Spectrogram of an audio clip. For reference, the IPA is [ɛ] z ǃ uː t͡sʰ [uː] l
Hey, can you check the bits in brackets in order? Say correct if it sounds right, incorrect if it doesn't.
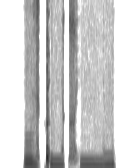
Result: incorrect: ɛ̃, correct

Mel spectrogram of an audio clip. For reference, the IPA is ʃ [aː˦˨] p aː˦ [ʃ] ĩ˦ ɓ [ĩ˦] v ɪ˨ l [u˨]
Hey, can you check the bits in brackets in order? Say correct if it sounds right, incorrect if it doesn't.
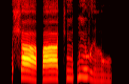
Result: correct, incorrect: t͡ʃ, correct, correct

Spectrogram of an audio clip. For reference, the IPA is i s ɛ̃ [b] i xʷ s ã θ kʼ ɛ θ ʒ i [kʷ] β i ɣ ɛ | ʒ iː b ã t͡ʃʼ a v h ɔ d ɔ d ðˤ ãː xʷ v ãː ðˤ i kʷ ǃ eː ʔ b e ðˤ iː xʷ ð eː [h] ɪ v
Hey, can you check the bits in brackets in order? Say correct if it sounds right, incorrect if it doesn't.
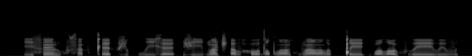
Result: incorrect: ð, correct, incorrect: β

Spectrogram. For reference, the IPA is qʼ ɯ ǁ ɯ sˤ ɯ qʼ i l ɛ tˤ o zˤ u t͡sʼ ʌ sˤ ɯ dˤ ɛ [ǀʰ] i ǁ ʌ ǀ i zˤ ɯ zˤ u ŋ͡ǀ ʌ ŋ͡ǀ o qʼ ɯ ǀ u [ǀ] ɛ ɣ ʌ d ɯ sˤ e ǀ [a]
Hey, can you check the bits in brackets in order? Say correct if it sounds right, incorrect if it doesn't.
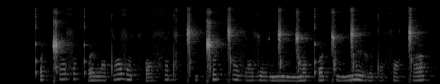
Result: correct, incorrect: ŋ͡ǀ, correct

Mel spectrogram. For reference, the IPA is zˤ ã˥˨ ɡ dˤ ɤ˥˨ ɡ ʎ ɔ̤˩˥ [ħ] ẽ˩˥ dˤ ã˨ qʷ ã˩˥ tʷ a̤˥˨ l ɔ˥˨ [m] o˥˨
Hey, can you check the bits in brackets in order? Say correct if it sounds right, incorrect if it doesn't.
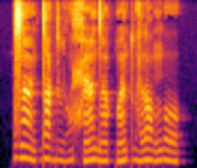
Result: correct, incorrect: ŋ

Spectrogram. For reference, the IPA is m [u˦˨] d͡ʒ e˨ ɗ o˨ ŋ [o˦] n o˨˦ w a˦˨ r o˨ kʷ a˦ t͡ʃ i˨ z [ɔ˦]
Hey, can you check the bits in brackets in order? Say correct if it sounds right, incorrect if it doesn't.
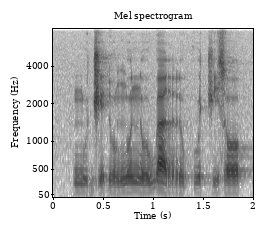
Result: incorrect: u˨, correct, correct

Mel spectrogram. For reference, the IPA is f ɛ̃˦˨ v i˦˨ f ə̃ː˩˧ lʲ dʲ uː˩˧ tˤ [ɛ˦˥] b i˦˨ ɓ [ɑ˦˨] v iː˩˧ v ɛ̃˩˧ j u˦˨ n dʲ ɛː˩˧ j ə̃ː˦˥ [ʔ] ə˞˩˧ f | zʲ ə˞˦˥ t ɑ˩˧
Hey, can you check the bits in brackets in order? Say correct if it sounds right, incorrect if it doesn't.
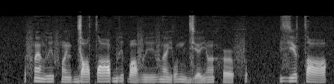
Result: incorrect: ɛː˦˥, incorrect: ɑ˩˧, incorrect: h

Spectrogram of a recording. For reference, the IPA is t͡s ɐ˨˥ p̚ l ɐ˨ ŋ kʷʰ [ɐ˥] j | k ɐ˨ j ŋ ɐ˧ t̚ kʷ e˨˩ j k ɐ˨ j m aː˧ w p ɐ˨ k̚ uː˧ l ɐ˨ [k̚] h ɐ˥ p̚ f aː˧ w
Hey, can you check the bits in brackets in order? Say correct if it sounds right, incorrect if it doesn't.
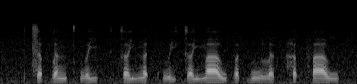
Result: incorrect: ɐ˨˧, correct

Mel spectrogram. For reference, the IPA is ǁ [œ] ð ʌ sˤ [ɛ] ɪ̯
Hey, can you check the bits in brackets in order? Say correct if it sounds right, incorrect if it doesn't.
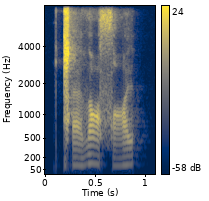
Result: incorrect: æ, correct

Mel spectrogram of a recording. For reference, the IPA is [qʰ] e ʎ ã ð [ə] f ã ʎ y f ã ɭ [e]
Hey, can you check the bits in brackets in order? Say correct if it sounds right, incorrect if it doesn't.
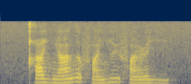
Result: correct, correct, incorrect: i

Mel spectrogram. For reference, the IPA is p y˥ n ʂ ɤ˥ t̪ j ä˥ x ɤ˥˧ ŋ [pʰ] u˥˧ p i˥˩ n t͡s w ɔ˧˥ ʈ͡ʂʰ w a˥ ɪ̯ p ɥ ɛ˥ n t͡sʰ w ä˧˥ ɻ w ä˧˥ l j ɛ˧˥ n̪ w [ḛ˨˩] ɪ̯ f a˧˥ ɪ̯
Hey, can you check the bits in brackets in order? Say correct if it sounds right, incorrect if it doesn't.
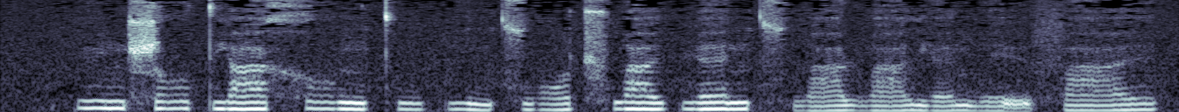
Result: incorrect: t̪ʰ, correct

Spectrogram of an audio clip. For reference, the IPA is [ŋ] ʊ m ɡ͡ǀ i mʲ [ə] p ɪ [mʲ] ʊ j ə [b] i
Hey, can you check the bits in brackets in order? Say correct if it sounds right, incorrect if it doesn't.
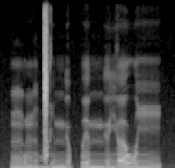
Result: correct, incorrect: ɔ, correct, incorrect: w

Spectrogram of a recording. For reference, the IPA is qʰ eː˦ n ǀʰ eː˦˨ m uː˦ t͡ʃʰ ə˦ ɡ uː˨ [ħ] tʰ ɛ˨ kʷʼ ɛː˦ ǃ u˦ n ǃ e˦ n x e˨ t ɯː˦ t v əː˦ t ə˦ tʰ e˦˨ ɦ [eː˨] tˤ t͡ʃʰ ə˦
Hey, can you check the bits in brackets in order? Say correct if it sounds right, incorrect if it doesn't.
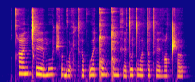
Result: correct, incorrect: eː˦

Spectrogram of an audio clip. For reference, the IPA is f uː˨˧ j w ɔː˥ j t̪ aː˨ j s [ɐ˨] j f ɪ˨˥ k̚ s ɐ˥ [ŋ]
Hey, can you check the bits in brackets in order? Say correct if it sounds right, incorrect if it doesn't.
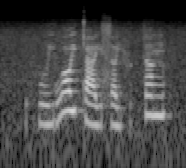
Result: correct, correct

